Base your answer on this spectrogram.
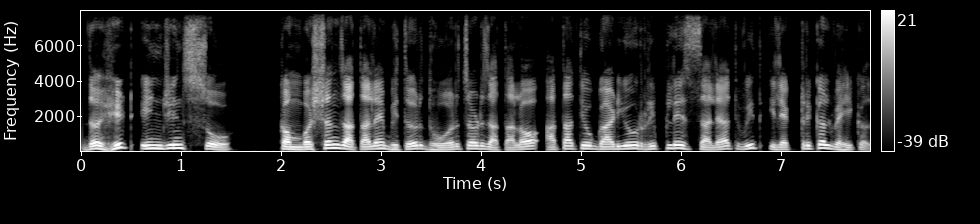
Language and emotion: Goan Konkani, neutral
